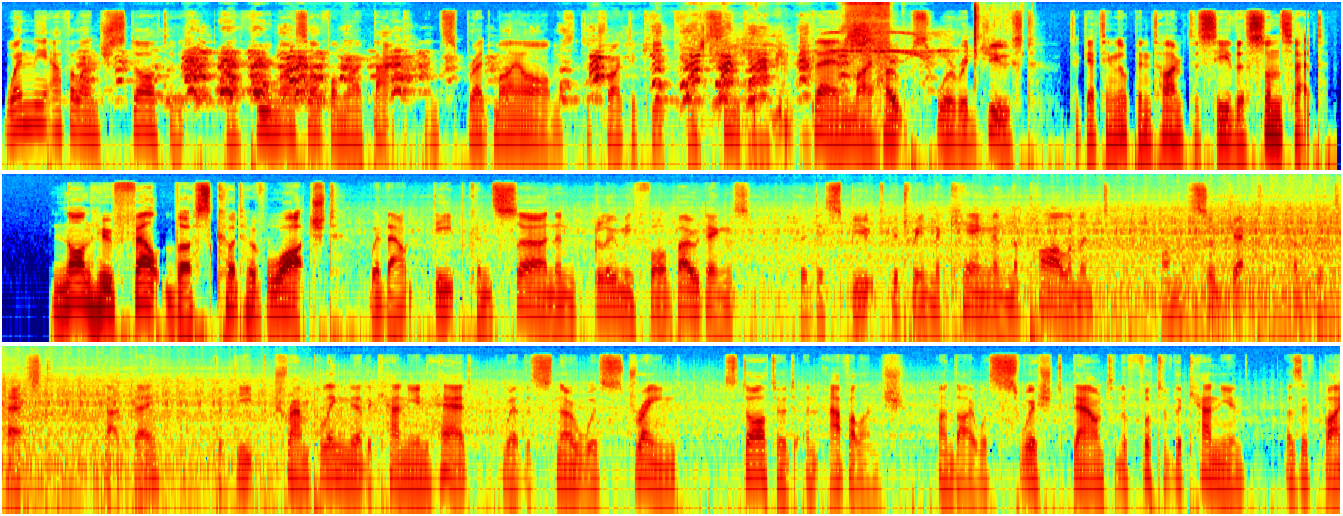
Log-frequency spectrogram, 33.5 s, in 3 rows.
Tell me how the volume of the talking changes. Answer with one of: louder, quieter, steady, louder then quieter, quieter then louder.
louder then quieter.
